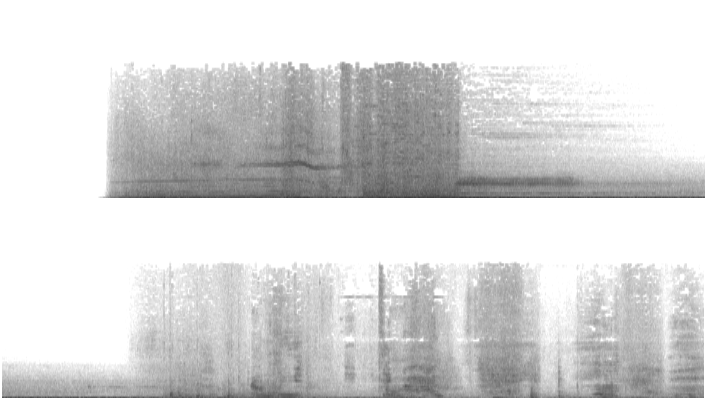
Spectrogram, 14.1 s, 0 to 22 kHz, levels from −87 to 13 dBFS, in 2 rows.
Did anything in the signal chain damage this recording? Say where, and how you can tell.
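No, nothing in the signal chain damaged this audio; the smooth fade-in from roughly 1 s to 1.9 s is an ordinary editing choice.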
